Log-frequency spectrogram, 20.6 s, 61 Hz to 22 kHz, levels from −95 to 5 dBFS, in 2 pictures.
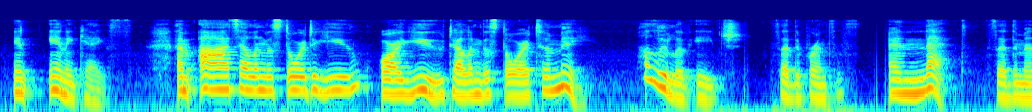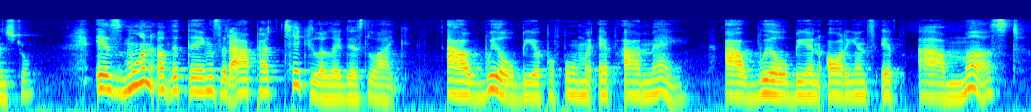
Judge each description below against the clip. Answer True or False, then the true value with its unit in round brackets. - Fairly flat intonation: False (5.2 semitones)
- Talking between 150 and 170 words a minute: True (165 wpm)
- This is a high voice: False (160 Hz)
